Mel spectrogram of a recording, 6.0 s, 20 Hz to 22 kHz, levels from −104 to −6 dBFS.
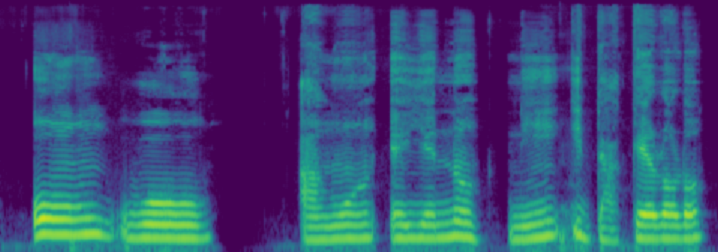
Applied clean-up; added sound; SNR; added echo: neural mask model Resemble Enhance denoiser.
